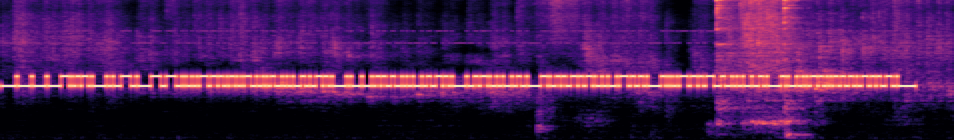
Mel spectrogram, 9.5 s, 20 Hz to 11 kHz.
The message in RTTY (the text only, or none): 5TTFE DZJC0 XKLC2 UH2HL H38RE OC7GJ SIALN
